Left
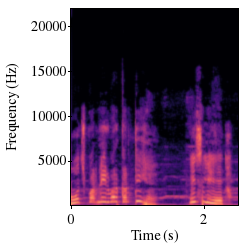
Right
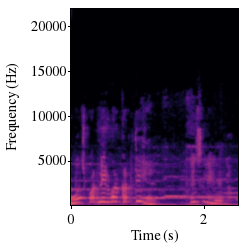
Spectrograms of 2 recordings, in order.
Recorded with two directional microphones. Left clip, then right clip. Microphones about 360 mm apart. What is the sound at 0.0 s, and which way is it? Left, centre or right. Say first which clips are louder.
Speech: left 12 dB; centre.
